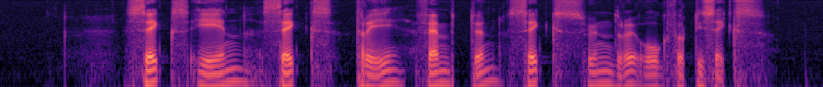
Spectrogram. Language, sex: Norwegian, male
